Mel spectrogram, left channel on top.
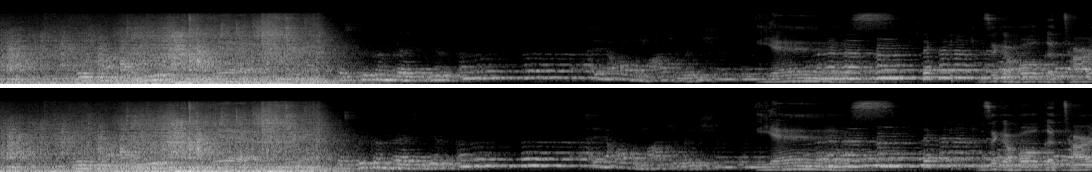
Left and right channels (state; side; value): normal; both; correlation 0.74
